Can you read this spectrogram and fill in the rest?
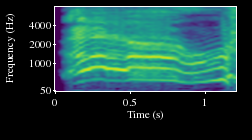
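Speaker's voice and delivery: long, loud, high roar of rage; angry roar. Retold or imitated. Coach enraged by interviewer's answer, roaring. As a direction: imitate a coach exploding with a wordless yell. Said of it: "he got so angry".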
